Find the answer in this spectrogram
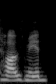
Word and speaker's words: Hogsmeade: Is that how you pronounce Yeah, it? it's Hogsmeade.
